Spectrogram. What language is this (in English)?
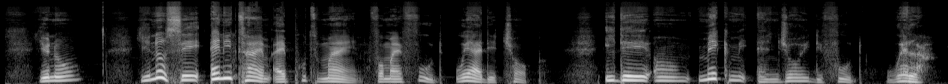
Nigerian Pidgin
